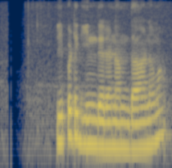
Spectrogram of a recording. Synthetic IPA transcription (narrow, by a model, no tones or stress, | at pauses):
lipəʈəɡind̪eɾənamd̪aːnəmɐ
